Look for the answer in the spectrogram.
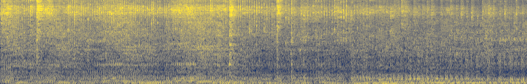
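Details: Small single-cylinder carbureted motorcycle started after carburetor float needle and seal check for flooding and fuel leaks: steady idle, even low thrum, no misses or stumbles; normal idle.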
